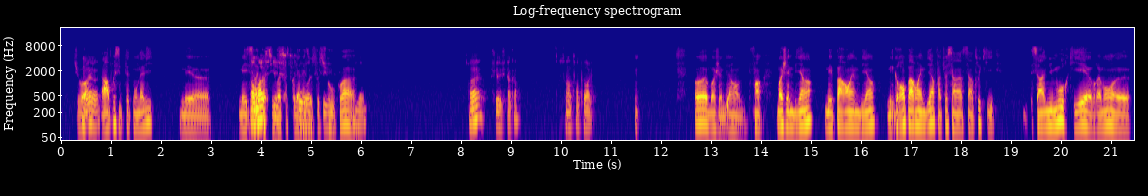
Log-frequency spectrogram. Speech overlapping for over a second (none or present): present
